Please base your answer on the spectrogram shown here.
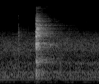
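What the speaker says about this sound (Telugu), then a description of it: "ఇది ఇప్పుడు పచ్చట్లో వేసి కలుపుకుందాం" A spoon clinks once against a bowl while stirring tempering into a chutney, one sharp close metallic knock that rings briefly and fades into quiet.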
